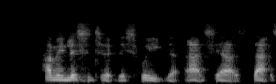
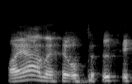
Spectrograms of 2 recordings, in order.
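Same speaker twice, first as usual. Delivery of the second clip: put-on hillbilly accent; 6 semitones higher, 4 dB louder than usual. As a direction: play the hillbilly with a laugh. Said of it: "you sound like a hill, hillbilly".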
